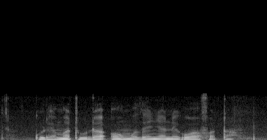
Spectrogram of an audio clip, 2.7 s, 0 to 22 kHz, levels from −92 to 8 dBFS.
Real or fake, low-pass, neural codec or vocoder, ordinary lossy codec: real; 7.2 kHz; none; none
